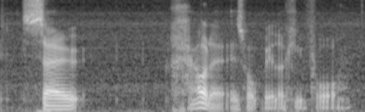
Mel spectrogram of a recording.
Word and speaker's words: Gouda: The Americans say Gouda cheese, but they are wrong. So Gouda is what we're looking for.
